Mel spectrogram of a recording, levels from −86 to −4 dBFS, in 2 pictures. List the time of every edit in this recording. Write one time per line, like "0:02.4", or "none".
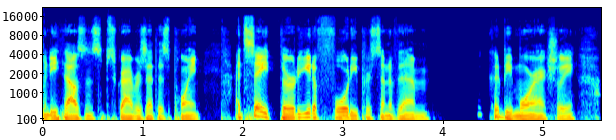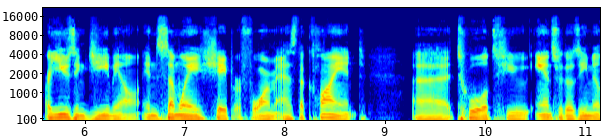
none

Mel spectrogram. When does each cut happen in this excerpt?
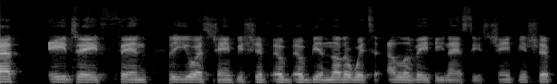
0:01.7
0:02.9
0:04.4

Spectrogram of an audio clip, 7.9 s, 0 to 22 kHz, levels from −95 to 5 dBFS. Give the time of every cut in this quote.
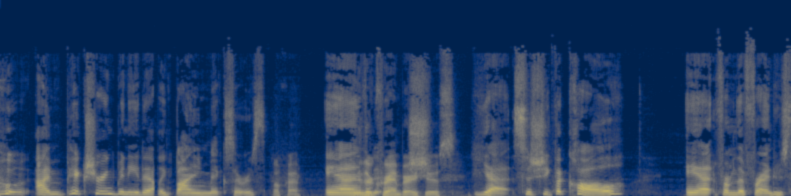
0:01.5
0:05.5

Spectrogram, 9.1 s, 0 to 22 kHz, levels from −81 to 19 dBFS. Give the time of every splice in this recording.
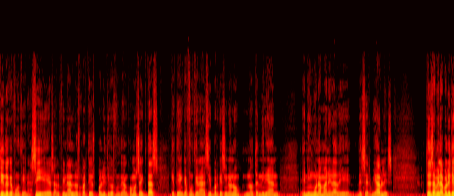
0:03.4

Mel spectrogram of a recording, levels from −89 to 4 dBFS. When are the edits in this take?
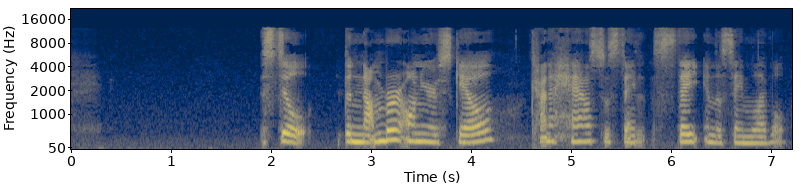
0:02.7
0:04.6
0:05.6

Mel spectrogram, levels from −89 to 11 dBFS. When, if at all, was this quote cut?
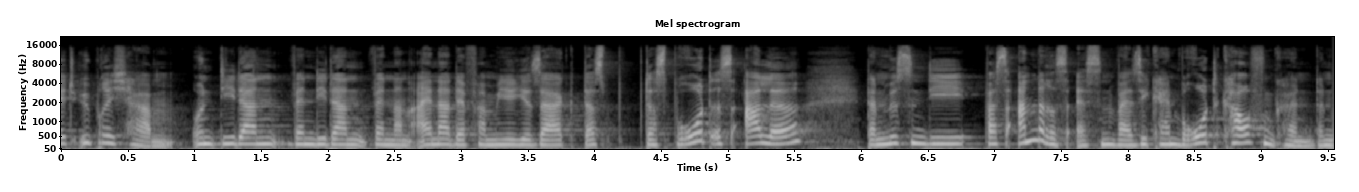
none

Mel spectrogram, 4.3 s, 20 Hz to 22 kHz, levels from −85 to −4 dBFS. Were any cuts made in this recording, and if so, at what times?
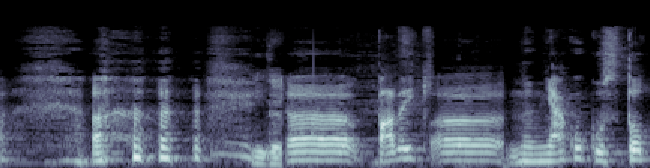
0:01.9
0:02.9
0:03.3

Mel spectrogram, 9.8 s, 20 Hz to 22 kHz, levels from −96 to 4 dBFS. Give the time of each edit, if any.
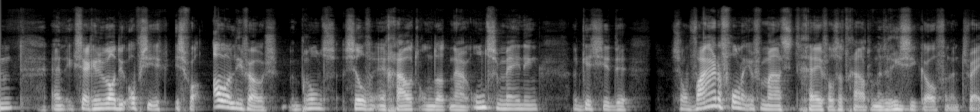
0:05.8

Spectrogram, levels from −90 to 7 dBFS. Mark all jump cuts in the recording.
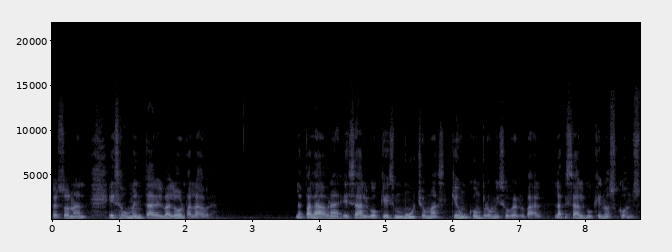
0:02.0
0:05.9
0:07.7

